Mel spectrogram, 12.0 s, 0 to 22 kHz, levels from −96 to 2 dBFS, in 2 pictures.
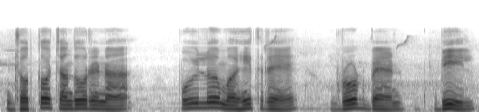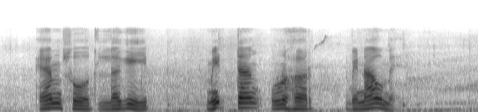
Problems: constant background noise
